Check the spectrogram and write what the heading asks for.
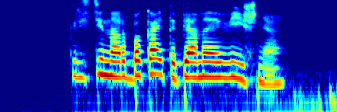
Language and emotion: Russian, angry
